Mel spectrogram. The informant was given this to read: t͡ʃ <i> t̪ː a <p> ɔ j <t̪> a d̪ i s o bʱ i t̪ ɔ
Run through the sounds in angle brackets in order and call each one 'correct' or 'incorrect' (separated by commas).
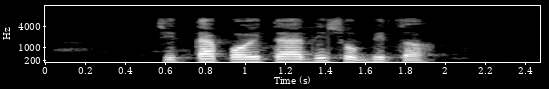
correct, correct, correct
